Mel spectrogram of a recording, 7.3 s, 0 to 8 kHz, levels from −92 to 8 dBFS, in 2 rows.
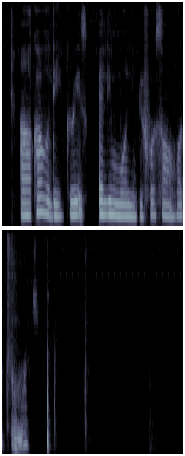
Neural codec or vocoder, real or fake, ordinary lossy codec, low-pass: codec, 16 kHz, 0.9 kbps, LongCat-Audio-Codec; fake; none; none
